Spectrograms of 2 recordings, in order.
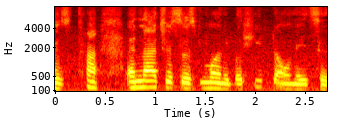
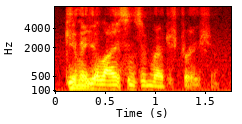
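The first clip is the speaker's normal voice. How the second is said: play-acted ugly, nasty, hostile tone; 4 semitones lower than usual. Retelling a traffic stop, quoting the police officer: imitating a nasty tone. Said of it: "with the nastiest tone ever".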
